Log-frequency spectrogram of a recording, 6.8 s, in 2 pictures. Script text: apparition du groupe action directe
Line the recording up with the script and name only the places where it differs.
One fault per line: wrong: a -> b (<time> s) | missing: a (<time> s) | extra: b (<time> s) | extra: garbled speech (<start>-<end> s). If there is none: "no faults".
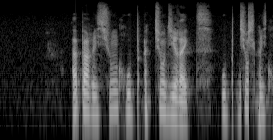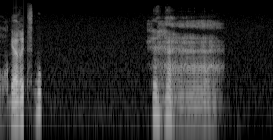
missing: du (1.5 s)
extra: garbled speech (2.8-3.9 s)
